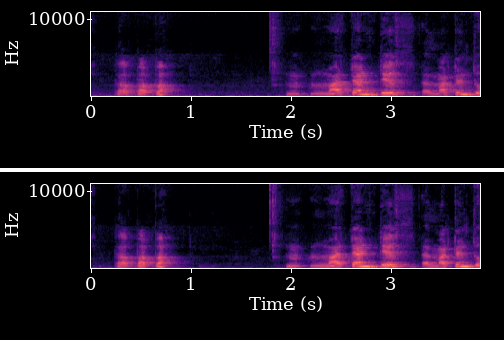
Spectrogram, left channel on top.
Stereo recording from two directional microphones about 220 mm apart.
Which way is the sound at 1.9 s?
30° right (ahead or behind).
